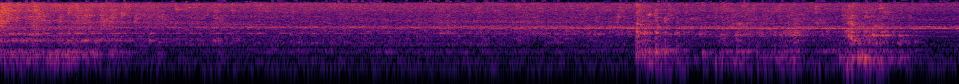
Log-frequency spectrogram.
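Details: Toilet after replacing the whistling fill valve with a Fluidmaster Performax universal fill valve: a clean flush rush followed by a quiet, even refill with no whistle or scream; the new fill valve works properly.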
